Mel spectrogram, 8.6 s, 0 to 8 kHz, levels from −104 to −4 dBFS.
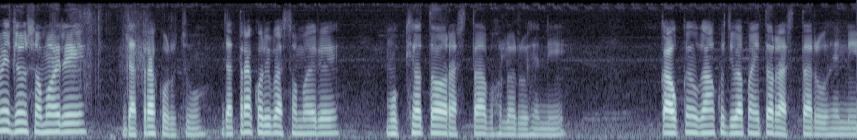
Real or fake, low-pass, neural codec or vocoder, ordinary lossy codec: real; 7.2 kHz; none; none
